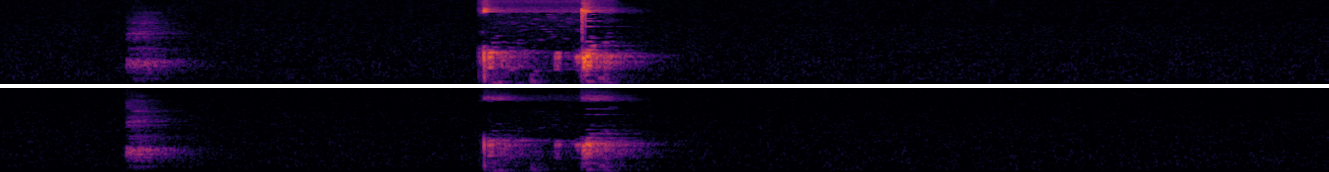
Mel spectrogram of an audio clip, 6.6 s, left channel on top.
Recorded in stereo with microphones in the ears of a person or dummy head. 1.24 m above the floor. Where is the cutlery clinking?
45° right (ahead or behind), 5 m.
